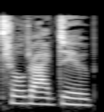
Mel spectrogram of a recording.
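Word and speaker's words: Traldragdubh: It contained a warrant for conducting me and my retinue to Trildragdub, or Trildrogdrib, for it is pronounced both ways as near as I can remember, by a party of 10 horse.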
